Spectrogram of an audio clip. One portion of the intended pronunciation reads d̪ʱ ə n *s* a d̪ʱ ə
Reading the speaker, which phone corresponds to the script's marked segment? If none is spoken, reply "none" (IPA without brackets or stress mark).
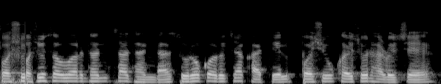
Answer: t͡s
